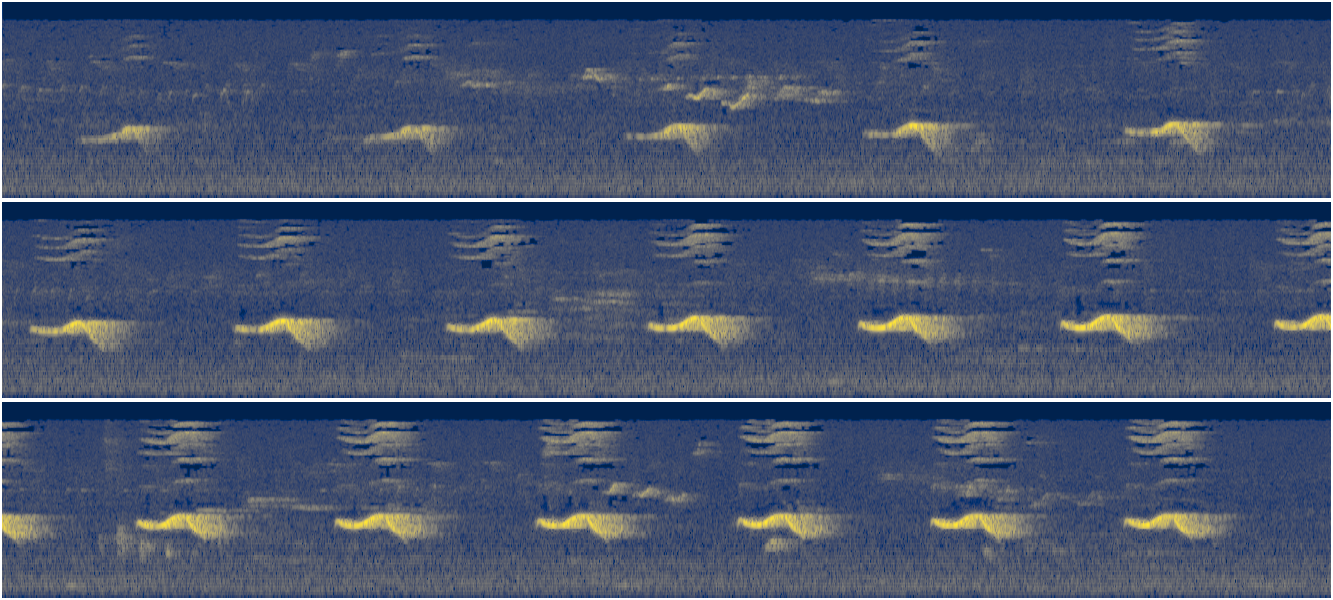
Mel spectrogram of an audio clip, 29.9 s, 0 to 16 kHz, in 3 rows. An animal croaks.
20.9 21.6

